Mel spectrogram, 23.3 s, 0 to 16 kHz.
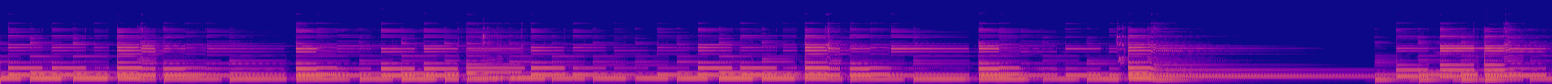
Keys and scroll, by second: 0.3 `, 1.2 s, 3.7 s, 5.4 s, 9.0 s, 10.2 Tab, 12.9 ctrl+z, 14.2 ctrl+r, 16.5 alt+z, 20.8 alt+z, 21.6 2, 23.0 ctrl+b.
